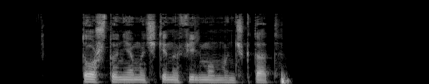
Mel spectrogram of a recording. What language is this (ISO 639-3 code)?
chm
